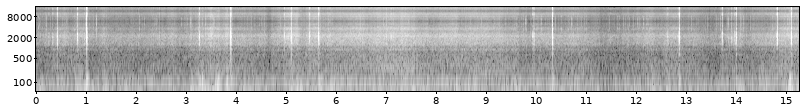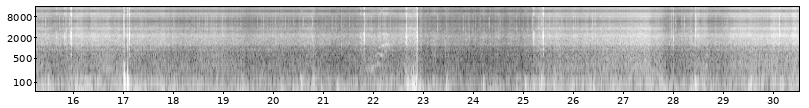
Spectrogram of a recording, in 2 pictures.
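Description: Skis hissing through deep powder snow, a rush that swells and fades with each turn, dotted with sharp clicks. Two heavier dull thumps come about a third and three quarters of the way through.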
